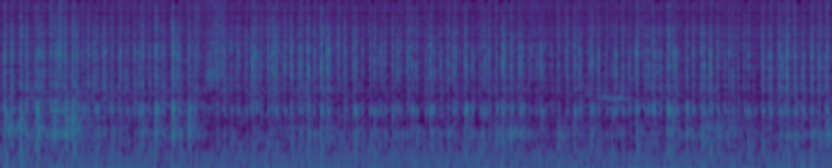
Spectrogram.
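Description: Fingertips tap rapidly on the hard cover and edge of a dark hardcover guest book held with its cover and back showing. The result is a dense, fast stream of dry, short clicks and knocks that stop almost instantly, over a faint steady low hum.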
